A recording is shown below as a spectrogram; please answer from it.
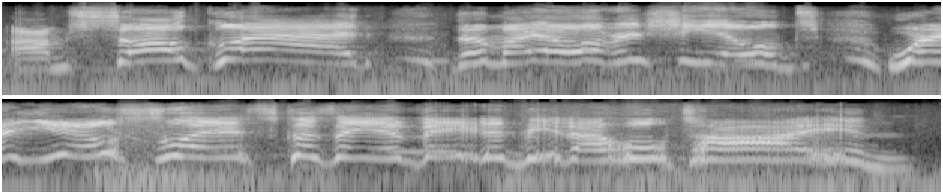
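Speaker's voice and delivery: loud, high, furious sarcasm; sarcastic yelling. Real, not acted. Gamer raging about useless overshields, sarcastic yelling. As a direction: shout your fake gladness.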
